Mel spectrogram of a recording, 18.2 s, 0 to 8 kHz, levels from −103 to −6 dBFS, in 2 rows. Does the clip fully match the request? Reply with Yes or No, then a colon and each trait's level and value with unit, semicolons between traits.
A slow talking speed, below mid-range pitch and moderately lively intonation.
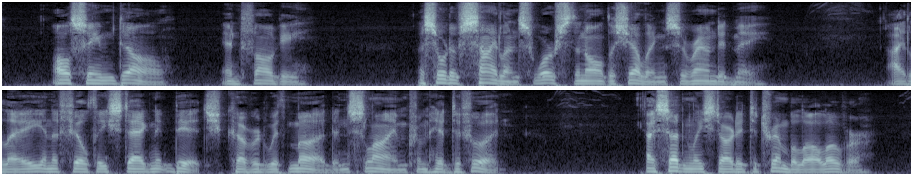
Yes: slow, 130 wpm; very low, 95 Hz; average, 3.3 semitones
